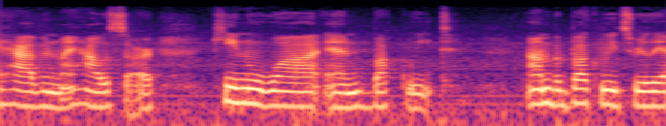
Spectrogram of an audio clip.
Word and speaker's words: quinoa: Like, the only grains that I have in my house are quinoa and buckwheat.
